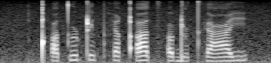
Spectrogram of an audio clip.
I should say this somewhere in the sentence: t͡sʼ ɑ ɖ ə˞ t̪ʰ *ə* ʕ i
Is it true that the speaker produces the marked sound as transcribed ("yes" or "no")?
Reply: no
